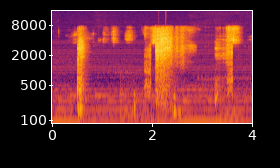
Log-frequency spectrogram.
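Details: Forceful sneeze with sharp hissing bursts over steady mains hum, with clicks and room noise, during a gaming session.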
